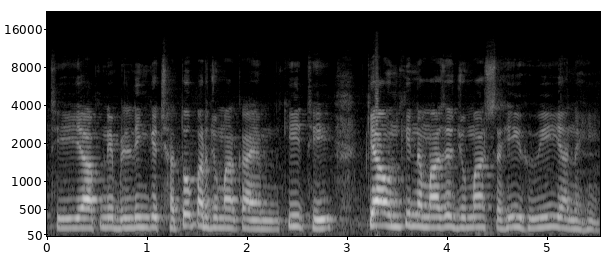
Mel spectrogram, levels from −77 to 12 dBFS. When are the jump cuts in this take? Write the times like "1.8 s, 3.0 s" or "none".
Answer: none

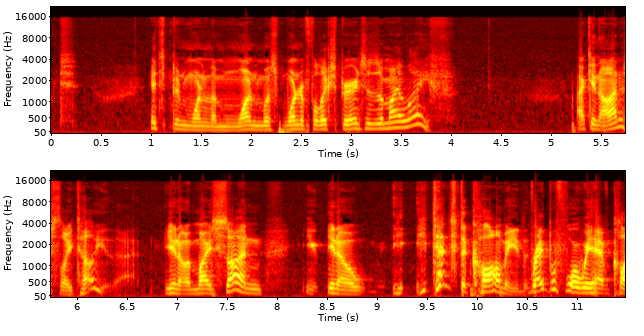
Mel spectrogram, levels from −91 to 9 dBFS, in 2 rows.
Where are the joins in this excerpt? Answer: 6.8 s, 10.4 s

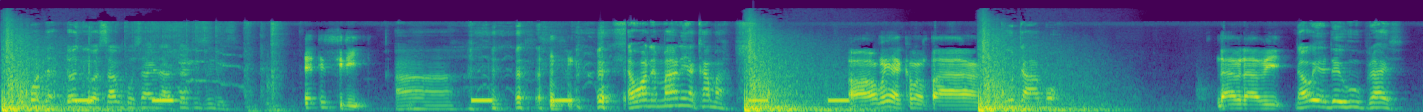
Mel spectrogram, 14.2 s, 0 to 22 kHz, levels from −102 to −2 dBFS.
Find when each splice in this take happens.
6.2 s

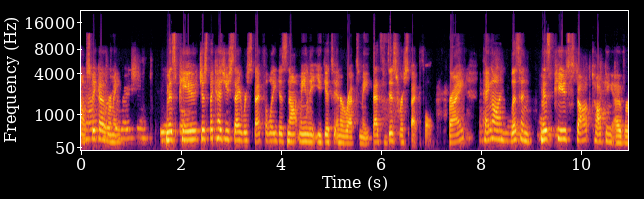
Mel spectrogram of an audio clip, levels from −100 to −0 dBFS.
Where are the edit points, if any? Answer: 1.4 s, 9.0 s

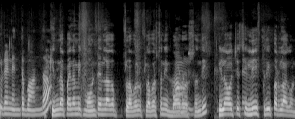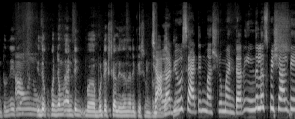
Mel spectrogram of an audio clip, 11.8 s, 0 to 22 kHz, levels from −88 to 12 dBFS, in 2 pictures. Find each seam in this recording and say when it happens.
4.2 s, 9.3 s

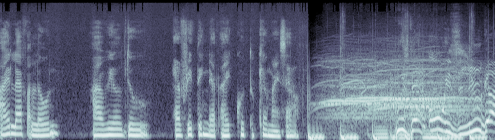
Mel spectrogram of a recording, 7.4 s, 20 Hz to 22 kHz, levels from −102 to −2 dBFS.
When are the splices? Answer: 4.6 s

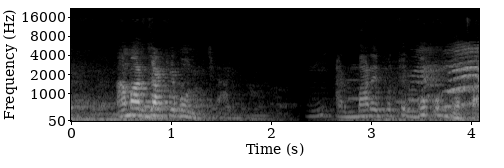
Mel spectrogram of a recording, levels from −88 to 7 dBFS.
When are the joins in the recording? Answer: 2.6 s

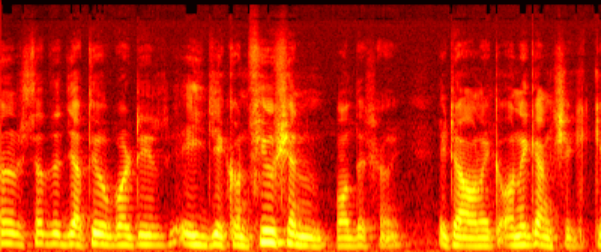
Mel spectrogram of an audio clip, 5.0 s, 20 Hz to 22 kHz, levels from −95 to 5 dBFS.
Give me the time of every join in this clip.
2.8 s

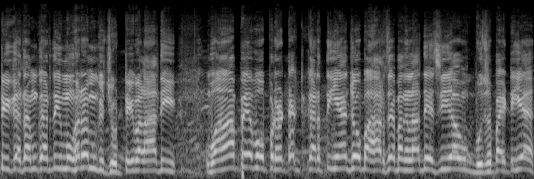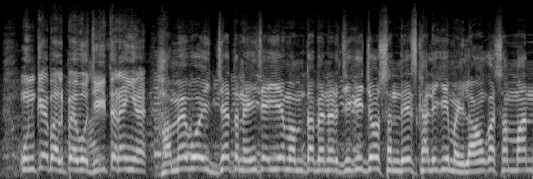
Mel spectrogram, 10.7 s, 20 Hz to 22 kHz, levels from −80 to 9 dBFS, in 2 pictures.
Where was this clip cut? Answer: 6.9 s

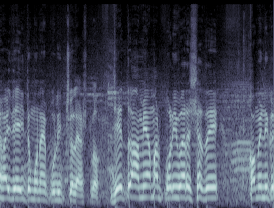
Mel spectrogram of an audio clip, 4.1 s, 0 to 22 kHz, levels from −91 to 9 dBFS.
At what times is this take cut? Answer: 1.6 s

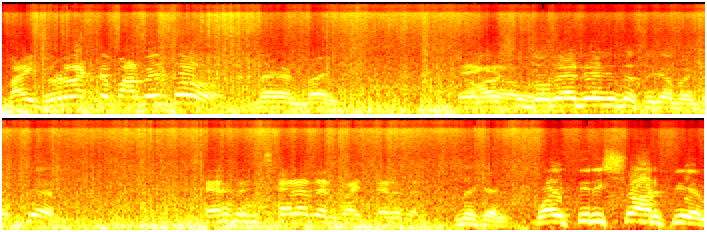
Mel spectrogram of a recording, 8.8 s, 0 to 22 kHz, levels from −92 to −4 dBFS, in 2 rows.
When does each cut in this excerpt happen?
none

